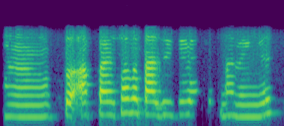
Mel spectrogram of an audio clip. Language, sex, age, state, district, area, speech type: Hindi, female, 18-30, Uttar Pradesh, Azamgarh, urban, conversation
